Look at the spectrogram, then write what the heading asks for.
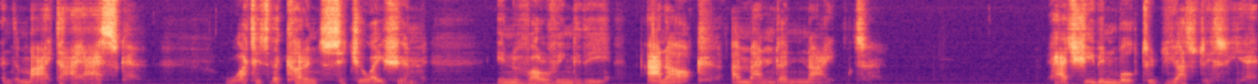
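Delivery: strained, throttled, strangulated, choked-sounding voice. Voicing a corpse-like creature that bows before the table, in a strangulated voice. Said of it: "in a sort of strangulated voice says".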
